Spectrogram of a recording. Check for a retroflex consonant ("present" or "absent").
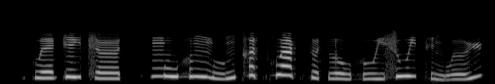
absent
